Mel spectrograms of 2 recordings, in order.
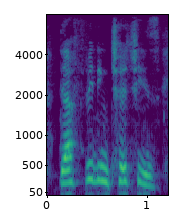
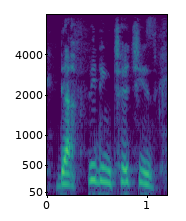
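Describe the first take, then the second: No difference in how they are said.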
